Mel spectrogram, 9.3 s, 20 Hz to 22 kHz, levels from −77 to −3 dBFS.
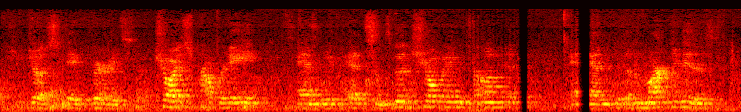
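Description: Two bursts of repeated stalls (stutter) hit at 5.75–6.60 s and 6.96–7.38 s: packets arrived late, the jitter buffer kept running dry, and the receiver stretched the last sound to cover it, with the longest hold about 150 ms in the second burst. Then there's a jitter buffer slow-down at 8.75–9.25 s, where the audio plays at about 88% speed at the same pitch, adding roughly 70 ms as the buffer rebuilds its reserve.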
